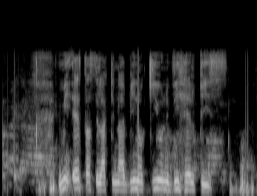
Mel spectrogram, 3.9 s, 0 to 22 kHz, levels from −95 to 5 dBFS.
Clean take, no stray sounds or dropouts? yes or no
yes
